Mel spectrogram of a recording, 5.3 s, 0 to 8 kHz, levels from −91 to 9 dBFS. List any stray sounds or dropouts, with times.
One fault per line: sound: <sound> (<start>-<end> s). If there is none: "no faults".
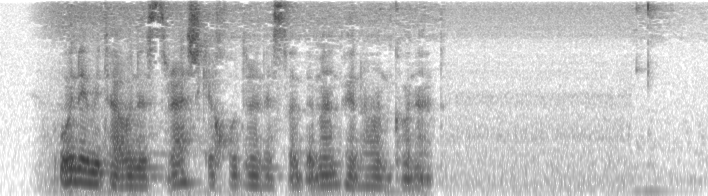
no faults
